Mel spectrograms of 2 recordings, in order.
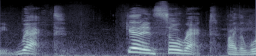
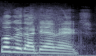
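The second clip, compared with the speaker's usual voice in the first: loud, tongue-in-cheek, facetious excited hype; 4 semitones higher, 5 dB louder than usual. Commenting on a burst that did almost no damage: facetious mock hype. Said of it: "I was being facetious".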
